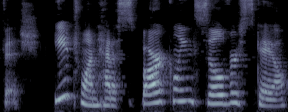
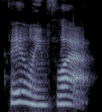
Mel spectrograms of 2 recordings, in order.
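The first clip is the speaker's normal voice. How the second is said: usual speaking voice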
